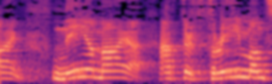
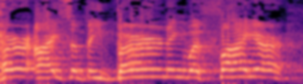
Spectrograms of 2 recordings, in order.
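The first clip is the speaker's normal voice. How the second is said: normal talking voice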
